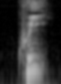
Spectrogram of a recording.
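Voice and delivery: クイ as one syllable, "kwi"; one-breath diphthong. Shown as a demonstration. Teacher instructs learners, クイ said in a single beat. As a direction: glide クイ together in one go. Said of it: "一気に発音してください".

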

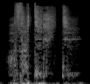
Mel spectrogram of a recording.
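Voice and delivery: very soft, voiceless whisper; murmured low. A narrator's reading. Bertuccio, crushed on seeing Benedetto, murmurs low to himself. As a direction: let it out as a stricken whisper. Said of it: "murmura-t-il tout bas".

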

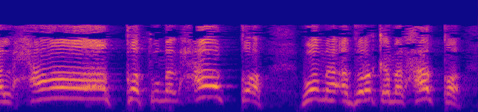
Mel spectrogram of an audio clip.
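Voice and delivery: slow, chanted Quran recitation; recited verse. Acted. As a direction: intone the verse slowly.

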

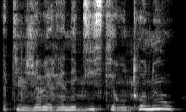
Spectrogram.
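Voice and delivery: high, loud indignant questions; outraged exclamation. A narrator's reading. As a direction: challenge him in full-voiced outrage. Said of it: "exclama Baccarat".

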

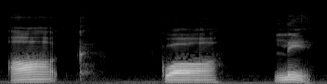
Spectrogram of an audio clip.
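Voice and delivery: "All Quali" stretched out syllable by syllable; syllable-by-syllable pronunciation. Shown as a demonstration. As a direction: say "All Quali" very slowly, pausing between syllables. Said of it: "it's pronounced like this".

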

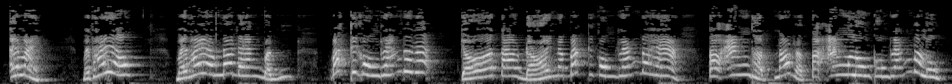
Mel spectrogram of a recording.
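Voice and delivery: high, piercing ghost chatter to a companion; ringing high spirit voice, eager and gloating; shrill ghost voice. Acted. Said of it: "lanh lảnh như vậy đó".

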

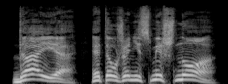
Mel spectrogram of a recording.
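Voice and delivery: high-pitched, indignant calling out; exasperated call. A narrator's reading. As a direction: call to her, voice jumping up in annoyance. Муса зовёт Даю, раздражён. (возмущённый окрик высоким голосом)

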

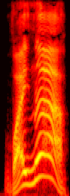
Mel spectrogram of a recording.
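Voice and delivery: high shouted war cry. A narrator's reading. Pekin shouts war to the gang, high yell. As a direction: shout it to rouse everyone. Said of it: "прокричал Пекин".

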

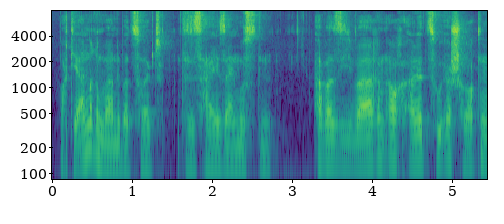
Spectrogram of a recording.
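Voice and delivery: usual speaking voice

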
